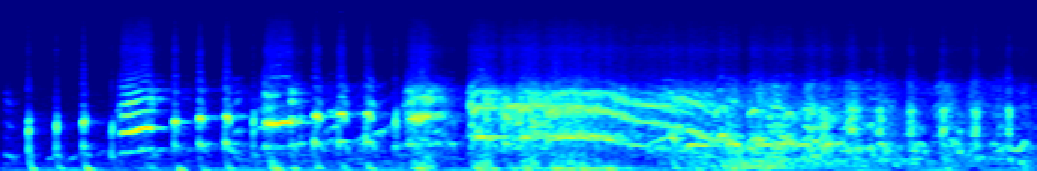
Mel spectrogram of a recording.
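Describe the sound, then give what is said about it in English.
A rooster crows loudly over the telephone in Mel Blanc's fix-it shop, starting with a quick series of clucks that build into a long, wavering cock-a-doodle-doo that trails off over several seconds. “I have a phone call for you from Dr. Rooster.”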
